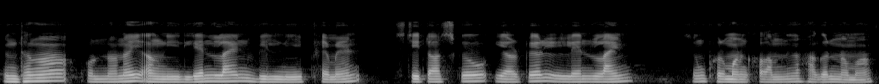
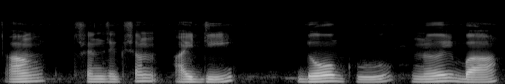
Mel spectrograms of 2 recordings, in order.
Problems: constant background noise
